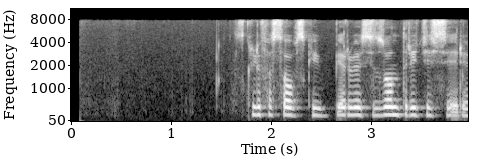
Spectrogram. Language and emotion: Russian, neutral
